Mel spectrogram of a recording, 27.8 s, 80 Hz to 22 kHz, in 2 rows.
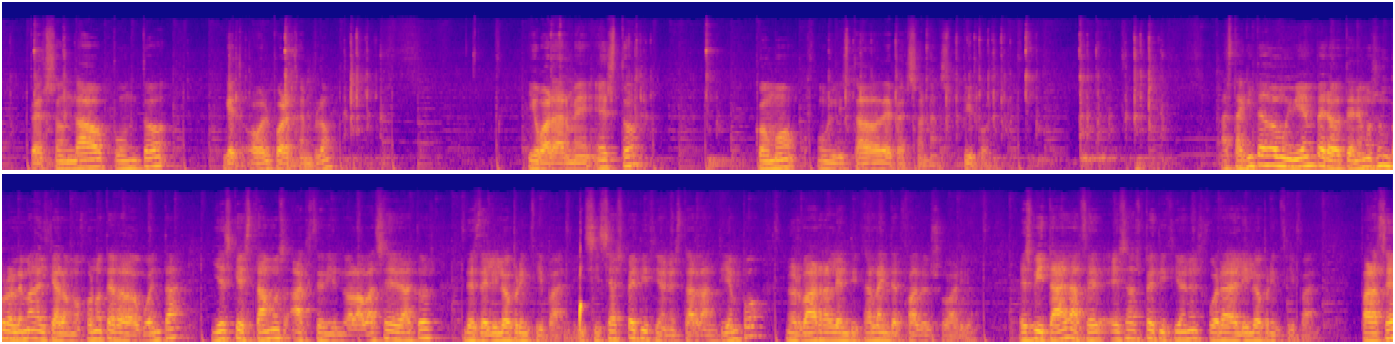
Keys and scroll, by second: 3.3 ctrl+alt+l, 6.1 ctrl+alt+o, 7.4 Return, 11.2 ctrl+alt+l, 11.3 ctrl+alt+o.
